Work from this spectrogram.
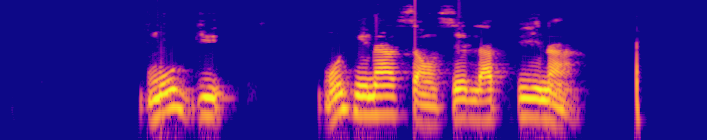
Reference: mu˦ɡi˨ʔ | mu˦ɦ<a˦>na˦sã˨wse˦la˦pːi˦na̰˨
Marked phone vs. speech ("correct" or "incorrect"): incorrect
